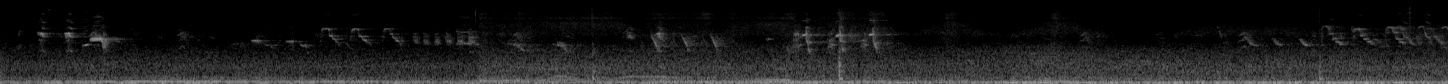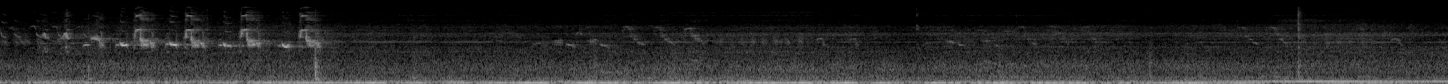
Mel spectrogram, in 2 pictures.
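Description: Birds chirping and calling in quick high runs, busiest about halfway through, over a steady low rumble, with a couple of faint clicks.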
